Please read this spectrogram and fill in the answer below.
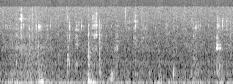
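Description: Near silence with a few faint soft clicks and crackles of dried salted roach being eaten.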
